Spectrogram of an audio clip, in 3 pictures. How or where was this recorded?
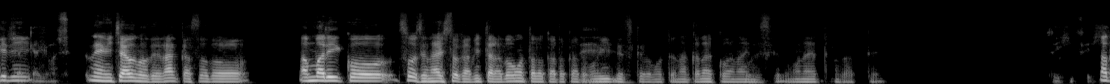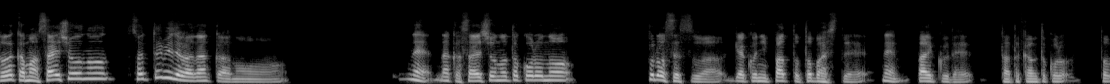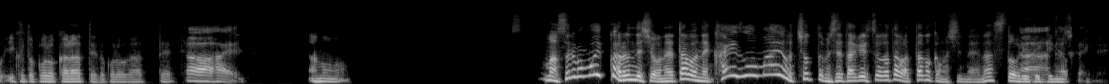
video call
